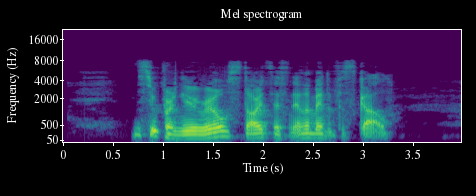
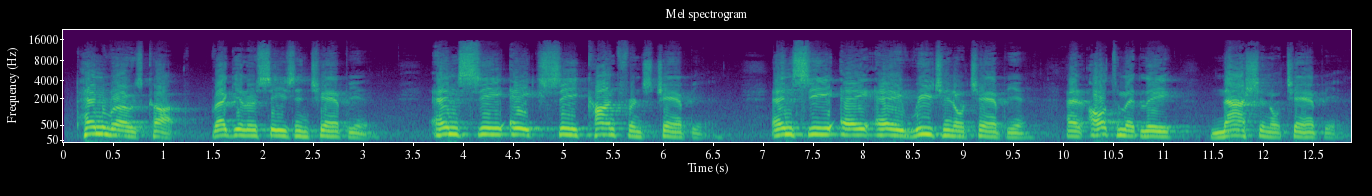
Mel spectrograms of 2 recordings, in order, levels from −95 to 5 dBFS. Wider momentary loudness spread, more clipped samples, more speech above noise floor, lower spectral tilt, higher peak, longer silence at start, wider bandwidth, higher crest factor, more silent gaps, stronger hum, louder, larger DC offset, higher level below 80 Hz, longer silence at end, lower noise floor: first, 12 LU vs 9 LU; neither; first, 54 dB vs 29 dB; first, -7 dB/octave vs -5.5 dB/octave; about the same, -2 dBFS vs -4 dBFS; first, 0.7 s vs 0.15 s; second, 8.2 kHz vs 14.5 kHz; about the same, 16 dB vs 12 dB; neither; neither; about the same, -17 LUFS vs -16 LUFS; neither; about the same, -58 dBFS vs -56 dBFS; first, 0.75 s vs 0.1 s; first, -70 dBFS vs -45 dBFS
